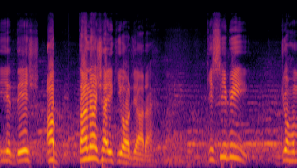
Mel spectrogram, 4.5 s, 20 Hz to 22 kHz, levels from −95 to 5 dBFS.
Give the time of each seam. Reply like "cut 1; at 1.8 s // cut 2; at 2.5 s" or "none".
cut 1; at 1.0 s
